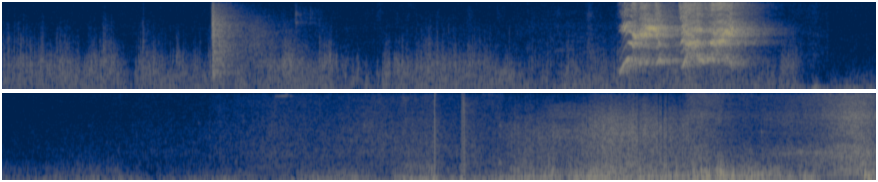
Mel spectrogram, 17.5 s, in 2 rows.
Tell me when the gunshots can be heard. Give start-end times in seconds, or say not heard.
2.0-3.1.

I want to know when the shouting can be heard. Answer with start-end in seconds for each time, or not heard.
6.2-7.3.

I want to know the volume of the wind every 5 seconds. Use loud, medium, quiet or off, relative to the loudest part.
quiet, quiet, medium, loud.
